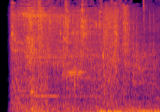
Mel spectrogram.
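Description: Sound-designed intro sting of mechanical gears: clattering, ratcheting metal over a deep booming rumble that swells in the second half. It starts abruptly.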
